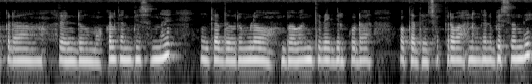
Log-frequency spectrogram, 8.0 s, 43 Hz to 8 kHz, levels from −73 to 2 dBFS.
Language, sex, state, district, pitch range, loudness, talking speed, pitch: Telugu, female, Andhra Pradesh, Srikakulam, 190-205 Hz, -18 LUFS, 105 wpm, 195 Hz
